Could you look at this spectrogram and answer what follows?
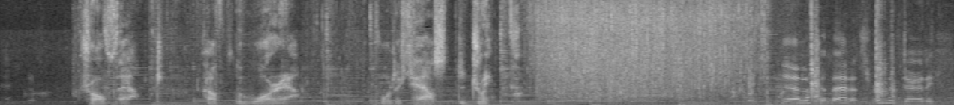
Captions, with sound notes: Trough out, hiff the water out for the cows to drink. (WATER SPLASHES) - Yeah, look at that. It's really dirty.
